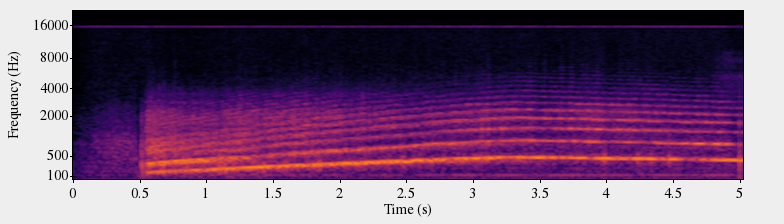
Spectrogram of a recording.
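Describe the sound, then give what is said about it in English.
A loud fire department alert siren in Cornell, used to call volunteer firefighters before pagers, starts abruptly and winds up, its wailing tone rising steadily in pitch and then holding a sustained howl with no voices present. “When I first got on, we didn't have pagers. They had a siren.”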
